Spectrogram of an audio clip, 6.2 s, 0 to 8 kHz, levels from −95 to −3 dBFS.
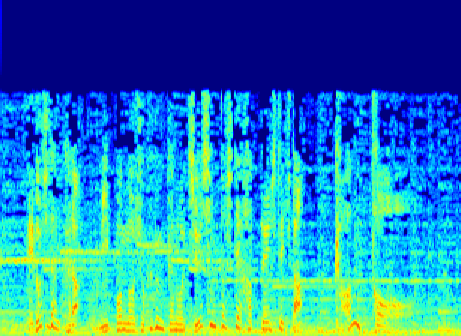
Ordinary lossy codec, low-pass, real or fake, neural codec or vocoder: MP3, 24 kbps; 7.2 kHz; real; none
